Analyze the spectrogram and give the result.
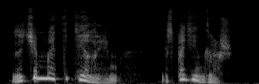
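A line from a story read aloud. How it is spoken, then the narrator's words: Timid question. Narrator (Russian): робко спросил Стэнли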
